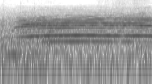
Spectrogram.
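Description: A large goat at a busy livestock market in Deonar, Mumbai, gives a single sustained nasal bleat lasting under a second. It is close and fairly loud, with market bustle behind it.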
